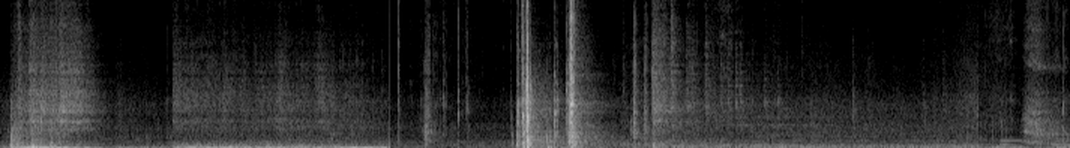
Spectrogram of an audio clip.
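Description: Elevator cabin rumbling low during the ride, then two sharp clicks a half-second apart from a hotel room door's lock and latch as it opens, followed by a low steady hum.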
